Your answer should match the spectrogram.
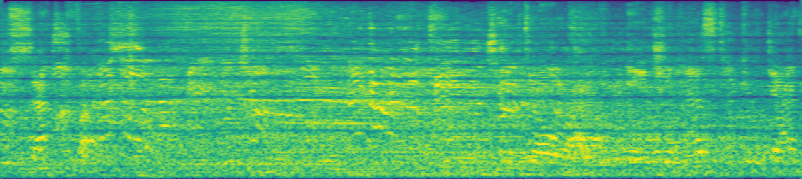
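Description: Haunted-maze soundtrack: loud music with voices, over a steady low rumble.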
